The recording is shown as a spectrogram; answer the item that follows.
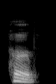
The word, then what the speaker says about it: herb: So all I have to do is just Type in herb. herb.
